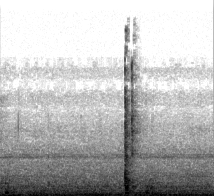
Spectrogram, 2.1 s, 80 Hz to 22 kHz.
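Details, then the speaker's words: Bertazzoni X365 GGV X vent hood whose light comes on and off: one sharp relay click in a quiet room with no button pressed; the main control board relay switches by itself and is faulty, needing board replacement. "see I hear the clicking noise yeah it comes on by itself so that is be 100% this main relay B is the problem"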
